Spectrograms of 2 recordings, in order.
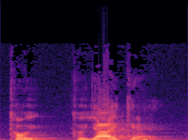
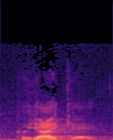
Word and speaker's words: Coyhaique: Coyhaique is how it's pronounced. Coyhaique.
